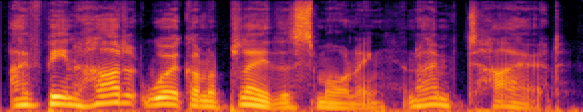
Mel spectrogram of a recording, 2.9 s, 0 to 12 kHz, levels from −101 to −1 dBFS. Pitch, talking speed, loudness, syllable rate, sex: 130 Hz, 270 wpm, -19 LUFS, 5.8 syllables/s, male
